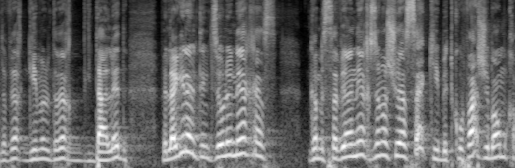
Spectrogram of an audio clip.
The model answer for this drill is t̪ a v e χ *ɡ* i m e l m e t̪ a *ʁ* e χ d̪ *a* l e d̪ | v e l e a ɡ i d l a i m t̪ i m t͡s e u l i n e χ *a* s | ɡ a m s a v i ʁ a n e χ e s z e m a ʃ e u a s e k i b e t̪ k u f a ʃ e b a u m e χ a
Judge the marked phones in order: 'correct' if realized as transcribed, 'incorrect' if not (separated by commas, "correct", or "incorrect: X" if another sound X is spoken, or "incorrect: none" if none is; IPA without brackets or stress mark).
correct, incorrect: v, correct, incorrect: e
